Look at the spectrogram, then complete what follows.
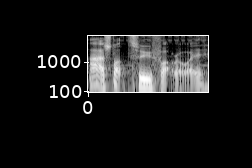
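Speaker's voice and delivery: put-on plummy, posh background-character voice. Playing the game, catching himself sounding like the others: posh Harry Potter NPC voice. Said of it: "I'm starting to talk like a Harry Potter N P C".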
